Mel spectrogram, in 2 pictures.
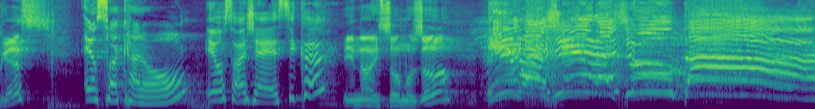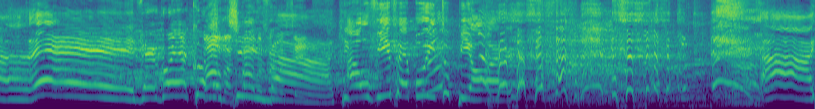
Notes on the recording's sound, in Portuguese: Imagina ao vivo em BH.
